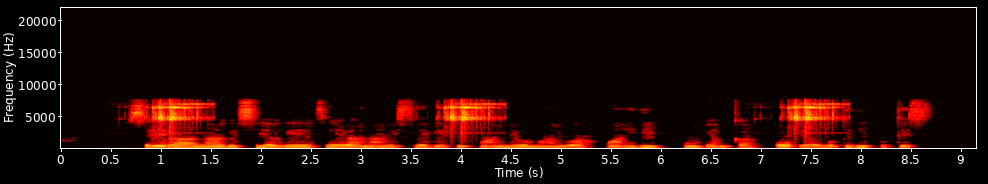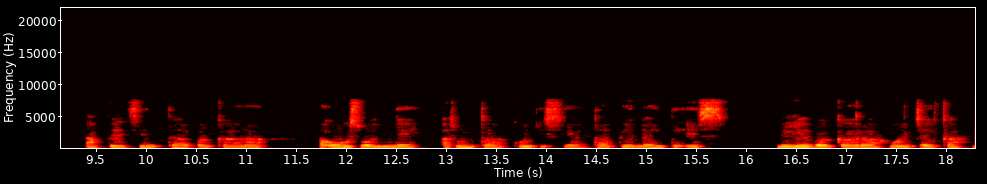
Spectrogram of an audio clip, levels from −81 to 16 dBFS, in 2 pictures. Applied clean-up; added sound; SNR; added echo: none; Chime; -4 dB; reverberation time 0.2 s.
